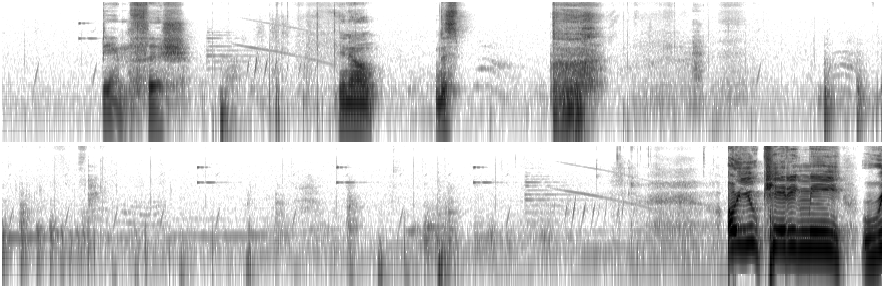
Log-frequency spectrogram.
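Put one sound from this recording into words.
A short electronic crash sound plays in a game.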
